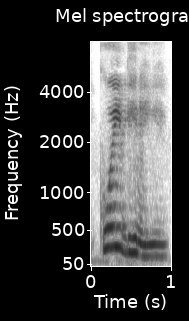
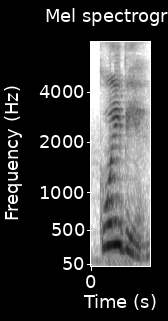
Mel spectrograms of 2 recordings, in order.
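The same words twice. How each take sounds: First: Said in the usual way. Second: Loud, high burst on کوئی; emphatic outburst. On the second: Real, not acted. Vlogger warning parents about relatives, loud emphatic burst. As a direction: throw کوئی بھی ہے out loud and hard, high on کوئی.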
